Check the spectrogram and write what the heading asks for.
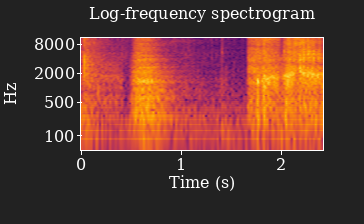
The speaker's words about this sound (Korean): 근데 조금만 빨리 걸어도 숨이 차서 헉헉거리는 사람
